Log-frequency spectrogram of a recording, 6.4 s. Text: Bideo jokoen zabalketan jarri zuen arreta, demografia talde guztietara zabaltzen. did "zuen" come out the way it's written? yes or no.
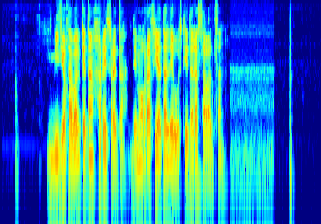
no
